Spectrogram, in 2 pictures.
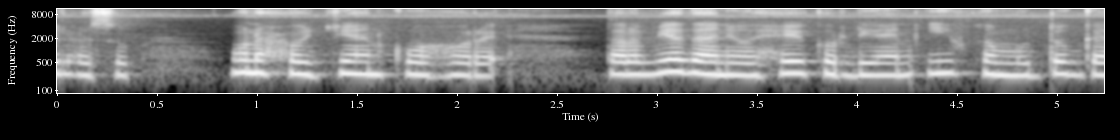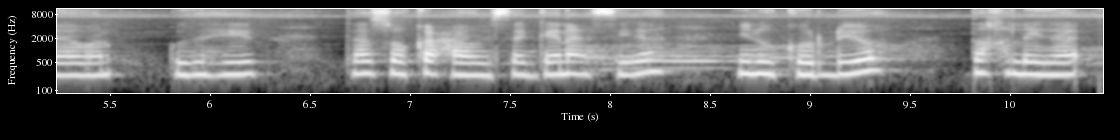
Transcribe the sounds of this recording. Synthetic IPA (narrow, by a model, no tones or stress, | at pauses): lʕʊsʊb | ʊnɐħɔːt͡ʃɪjaːnkʰʊwɑɦɔɾɛ | d̪̥ɐɾɐfjɐðɐnɪwajħɛjkʰɔrɖɪjaːnʔiːbkʰɐmʊd̪ɔɡaːβɐn | ɡ̥ʊðɐɦɛːd̪̚ | t̪ʰːaːsɔːkʰɐʕɑːwɪsɐɡɐnɑʕsɪɣɐɪnuːkʰɔrɖɪjɔ | d̪̥ɑχlɪɣɐ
